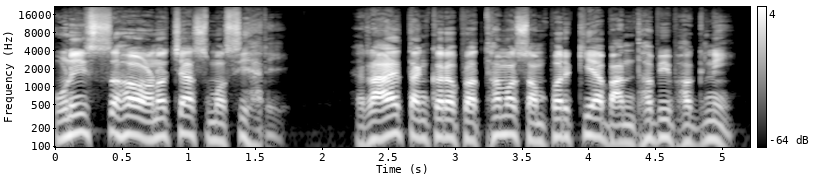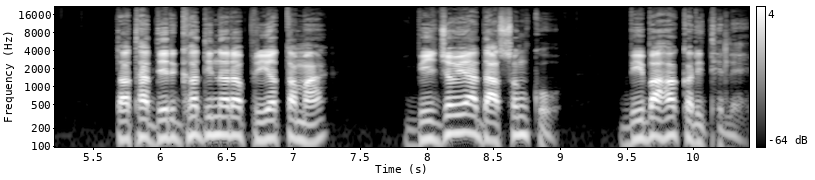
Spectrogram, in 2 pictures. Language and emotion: Odia, neutral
